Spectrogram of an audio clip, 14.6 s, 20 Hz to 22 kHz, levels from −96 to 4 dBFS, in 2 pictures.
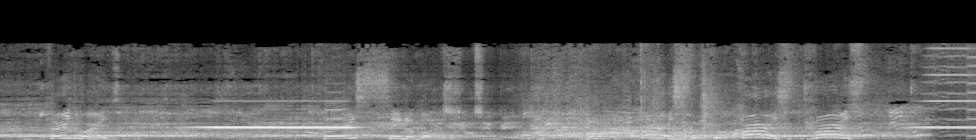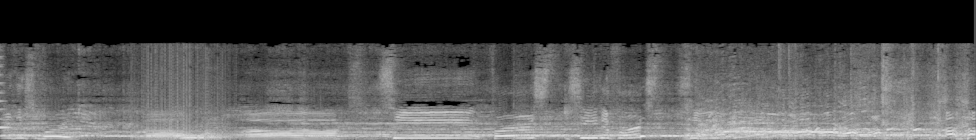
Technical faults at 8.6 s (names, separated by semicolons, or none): buffer tearing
